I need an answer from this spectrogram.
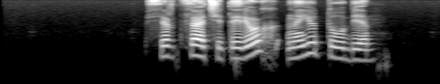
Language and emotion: Russian, neutral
